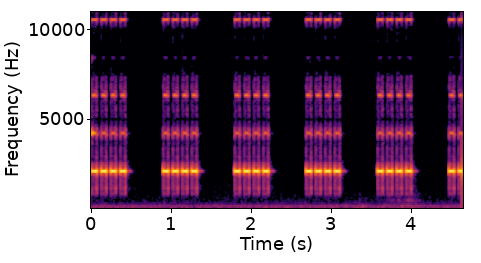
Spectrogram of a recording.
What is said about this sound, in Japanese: このようにですね、セットしております時刻になりますとアラームが鳴ります。正面のトークボタンを押しますとアラーム音が止まります。ただしこのままで置いておきますと5分経ちますと再びアラームが鳴り出します。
